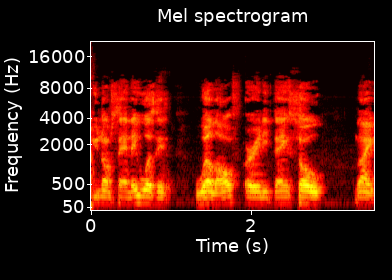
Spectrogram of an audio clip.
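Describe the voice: A man's fairly low voice, slightly mellow with a slightly husky edge, little pitch movement and a moderate pace.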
